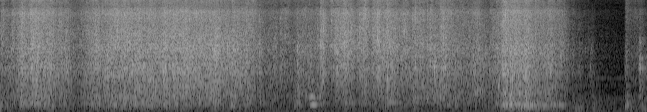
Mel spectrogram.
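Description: Crumpled brown kraft packing paper crinkling and rustling as it is pulled out of a cardboard shipping box, dying away near the end.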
